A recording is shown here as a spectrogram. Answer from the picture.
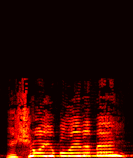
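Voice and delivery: very high, pleading question; urgent need for assurance. Retold or imitated. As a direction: ask as the friend desperate to be convinced. Friend begs for assurance.

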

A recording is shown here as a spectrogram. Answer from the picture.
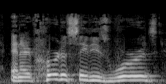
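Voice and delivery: usual speaking voice

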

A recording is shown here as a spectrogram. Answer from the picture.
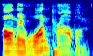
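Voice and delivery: ordinary delivery

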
